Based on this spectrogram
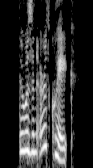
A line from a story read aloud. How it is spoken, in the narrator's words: cried her son so excited he was all but dancing in place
